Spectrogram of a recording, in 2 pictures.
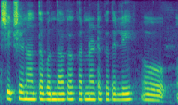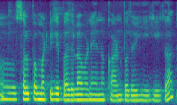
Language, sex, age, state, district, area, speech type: Kannada, female, 30-45, Karnataka, Chitradurga, urban, spontaneous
